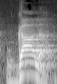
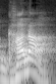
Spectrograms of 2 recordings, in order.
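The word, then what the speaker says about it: Ghana: यहाँ लिखा है दोस्तों गाना, इसको घाना नहीं पढ़ के हमको पढ़ना है गाना।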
